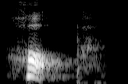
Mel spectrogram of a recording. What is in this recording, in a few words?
"hop", british english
